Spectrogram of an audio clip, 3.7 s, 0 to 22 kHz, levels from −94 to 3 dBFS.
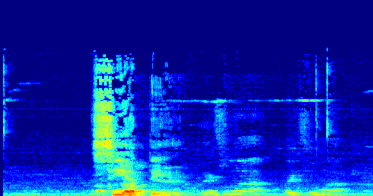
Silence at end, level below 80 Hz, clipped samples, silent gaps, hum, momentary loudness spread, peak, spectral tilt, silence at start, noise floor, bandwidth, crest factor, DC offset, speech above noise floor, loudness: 0.3 s; -56 dBFS; under 0.1%; none; none; 24 LU; -4 dBFS; -4.5 dB/octave; 0.9 s; -52 dBFS; 16.5 kHz; 22 dB; under 0.1%; 28 dB; -21 LUFS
